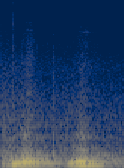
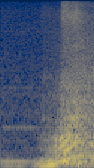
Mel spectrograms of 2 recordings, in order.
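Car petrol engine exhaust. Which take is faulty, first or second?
first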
